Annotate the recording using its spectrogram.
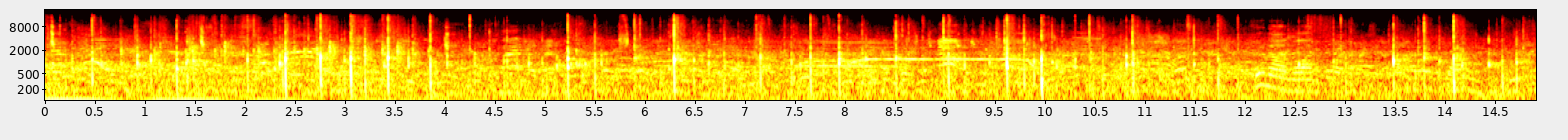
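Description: Players' shoes squeak and scuff on a hard court.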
